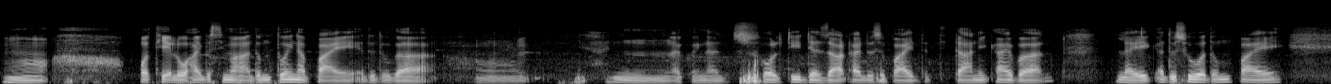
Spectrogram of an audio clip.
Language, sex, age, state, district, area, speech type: Manipuri, male, 30-45, Manipur, Tengnoupal, urban, spontaneous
